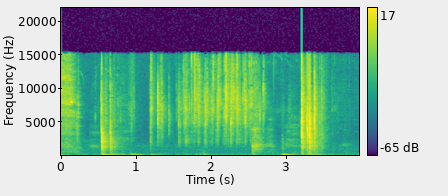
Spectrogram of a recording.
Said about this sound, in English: Oh my god, dice. Just fall.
